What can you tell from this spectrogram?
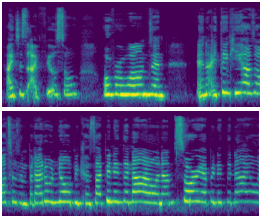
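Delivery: high, loud tearful pleading; overwhelmed mom apologising to the stylists, crying. Retold or imitated. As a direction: plead through tears, apologising. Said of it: "I just began to cry".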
